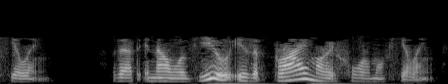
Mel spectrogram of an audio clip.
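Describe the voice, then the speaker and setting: Speaking with a Russian accent, a woman keeps a moderate pace. Her pitch shows ordinary variation. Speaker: holistic physician. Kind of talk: lecture. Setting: teleclass.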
